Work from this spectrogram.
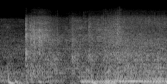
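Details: Dodge Charger/Challenger being jump-started after an EVAP leak hunt: the starter cranks briefly, the engine catches with a quick rev, then settles to a smooth, quiet, steady idle with no knocks. Normal start and idle.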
